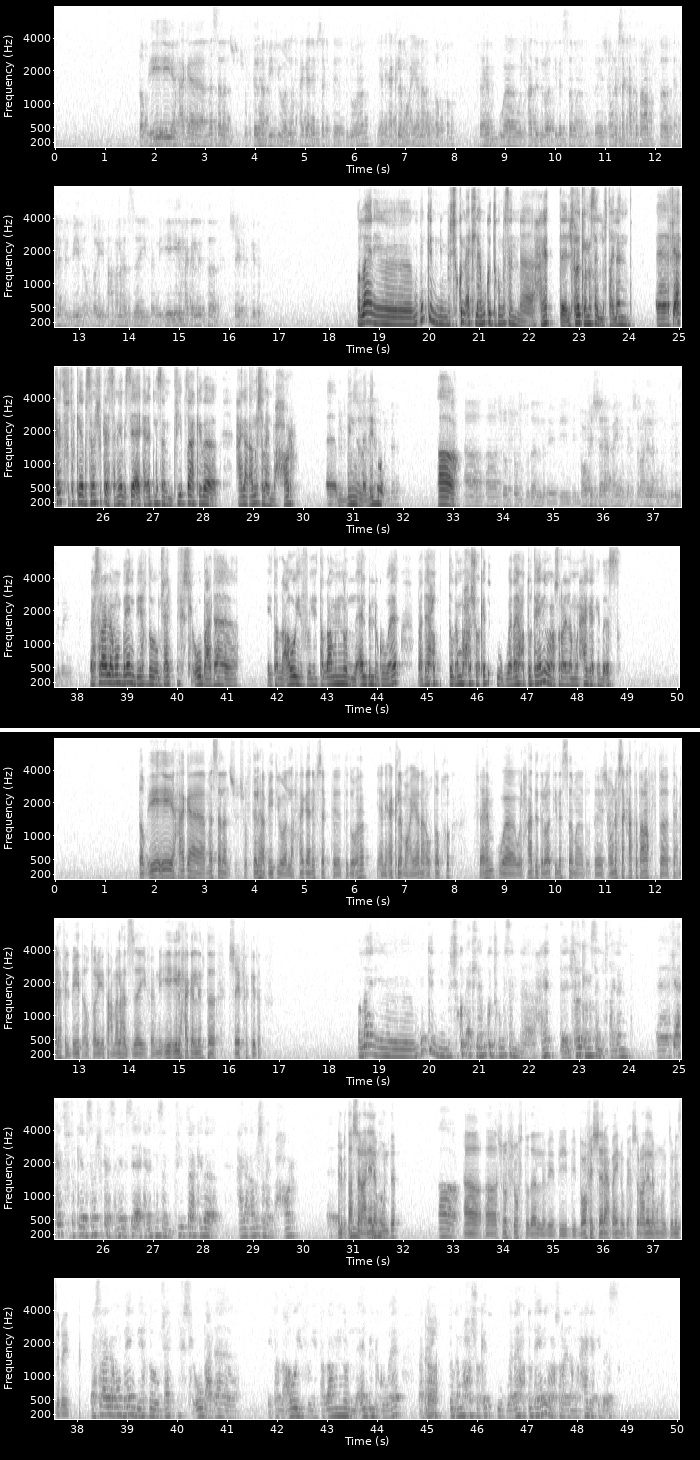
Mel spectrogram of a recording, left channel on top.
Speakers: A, on the right; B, on the left.
A: طب ايه ايه حاجة مثلا ش- شفت لها فيديو ولا حاجة نفسك ت- تدوقها يعني أكلة معينة أو طبخة فاهم و- ولحد دلوقتي لسه ما دقتهاش أو نفسك حتى تعرف ت- تعملها في البيت أو طريقة عملها ازاي فاهمني ايه ايه الحاجة اللي انت شايفها كده
B: والله يعني آه، ممكن مش تكون اكله ممكن تكون مثلا آه، حاجات الفاكهه مثلا اللي في تايلاند آه، في اكلات في تركيا بس انا مش فاكر اساميها بس هي اكلات مثلا في بتاع كده حاجه عامله شبه البحار آه،
A: اللي
B: بين
A: بتعصر عليه
B: بينه
A: ليمون ده
B: اه
A: اه اه شوف شفته ده اللي بي- بي- بيبيعوه في الشارع باين وبيعصروا عليه ليمون ويدوله الزباين
B: بيحصلوا على الليمون باين بياخدوا مش عارف يسلقوه بعدها يطلعوه يف- يطلعوا منه القلب اللي جواه بعدها
A: اه
B: يحطوا جنبه حشوه كده وبعدها يحطوه تاني ويعصروا على الليمون حاجه كده قصه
